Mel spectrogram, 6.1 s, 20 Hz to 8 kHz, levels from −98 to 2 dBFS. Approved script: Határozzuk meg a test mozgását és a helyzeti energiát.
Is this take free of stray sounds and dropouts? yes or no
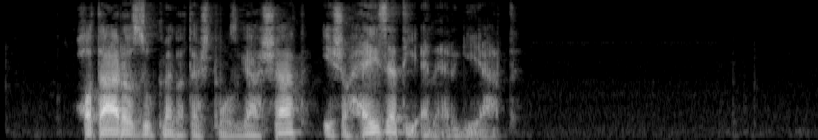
yes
